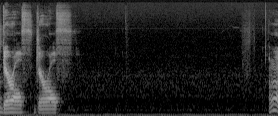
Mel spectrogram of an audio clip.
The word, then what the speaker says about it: Geralf: rosewater tumbler let's go just say a hard G and Geral is a soft one what that's so annoying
